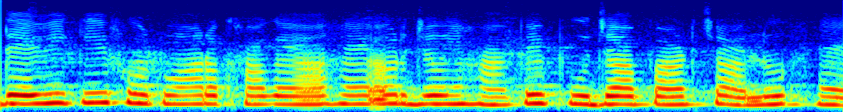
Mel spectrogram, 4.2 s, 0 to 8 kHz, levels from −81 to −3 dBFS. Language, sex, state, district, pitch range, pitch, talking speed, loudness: Hindi, female, Chhattisgarh, Raipur, 215-230 Hz, 225 Hz, 200 wpm, -14 LUFS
